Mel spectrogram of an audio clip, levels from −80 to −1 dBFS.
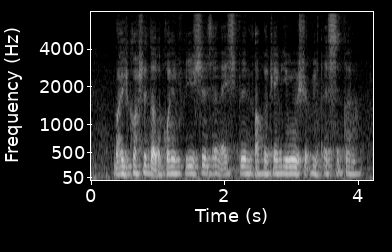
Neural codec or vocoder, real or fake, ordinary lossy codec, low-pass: codec, 16 kHz, 1 kbps, FunCodec, trained on Chinese and English, 50 frames a second; fake; none; none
